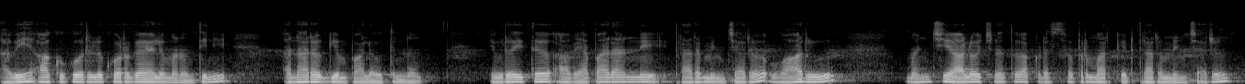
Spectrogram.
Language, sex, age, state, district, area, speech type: Telugu, male, 30-45, Andhra Pradesh, Guntur, rural, spontaneous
